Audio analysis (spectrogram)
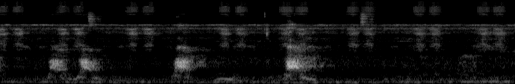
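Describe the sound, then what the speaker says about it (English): A dog barks several times nearby at night, sharp single and paired yaps spread irregularly over a steady background of chirping insects and frogs. "now I hear a dog and I'm scared of dogs"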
